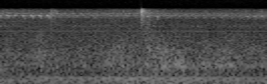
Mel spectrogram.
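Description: Outdoor background: a steady low hum with crickets chirping high and faint above it.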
